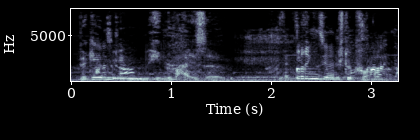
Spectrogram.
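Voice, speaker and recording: An actor playing a confident, evasive doctor who designs a game world, in a radio drama. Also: male voice, fairly high pitch, wildly swooping pitch, normal speed, vocal fry, heavy background noise, exaggerated voice.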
